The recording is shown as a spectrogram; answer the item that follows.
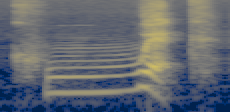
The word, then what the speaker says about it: quick: So, for example, the word quick is pronounced with a K and a strong W sound. Quick, like that.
